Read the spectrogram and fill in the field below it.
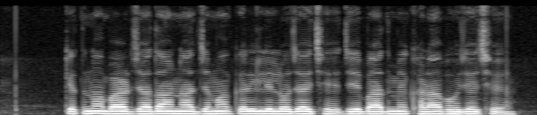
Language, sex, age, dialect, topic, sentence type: Maithili, male, 18-24, Angika, agriculture, statement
